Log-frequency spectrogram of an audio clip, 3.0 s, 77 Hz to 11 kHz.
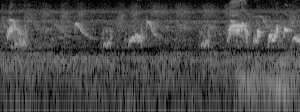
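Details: Red-whiskered bulbul recorded during a trapping session on 31 March 2019: short warbled, slurred phrases, some falling and some rising, given in bursts separated by pauses, with a steady faint background hum.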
